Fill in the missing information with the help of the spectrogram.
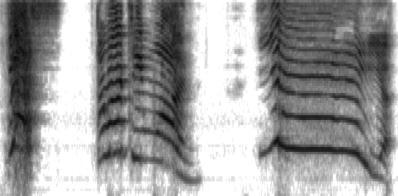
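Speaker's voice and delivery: shrieking with joy, very high; excited shout. Real, not acted. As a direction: scream it out in victory. Team just won minigame.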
